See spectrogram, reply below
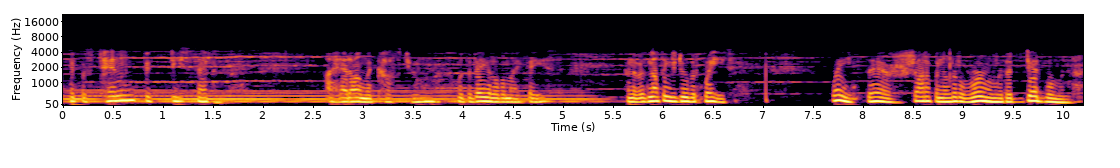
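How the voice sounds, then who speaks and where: An actress playing a tense woman who narrates her part in a murder plot, in deliberate 1940s radio suspense style. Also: fairly low pitch, wildly swooping pitch. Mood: urgent, dread. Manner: dramatic, deliberate, suspenseful delivery. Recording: muffled vintage radio recording, loud music behind.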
